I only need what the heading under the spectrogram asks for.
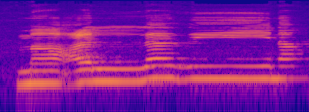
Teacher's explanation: عین کو لام کے ساتھ ملائیں گے، لال کو ہم نرم پڑھیں گے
